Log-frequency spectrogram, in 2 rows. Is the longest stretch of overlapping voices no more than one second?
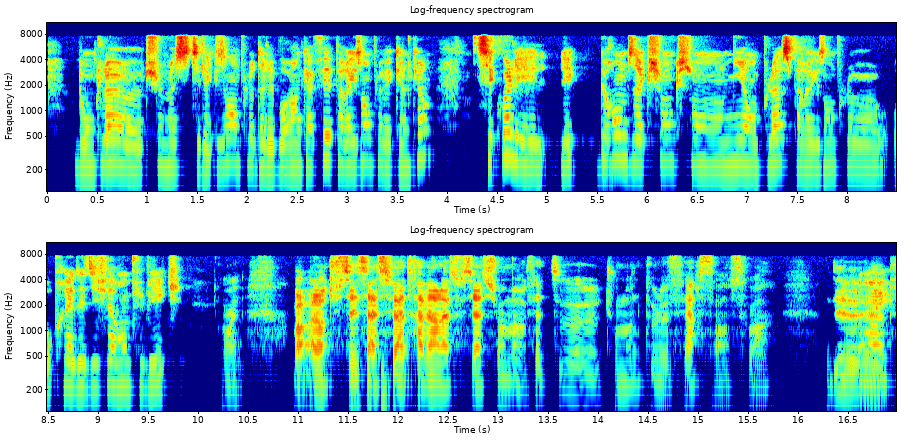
Yes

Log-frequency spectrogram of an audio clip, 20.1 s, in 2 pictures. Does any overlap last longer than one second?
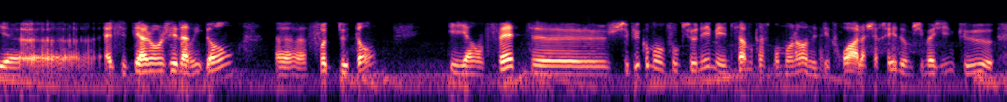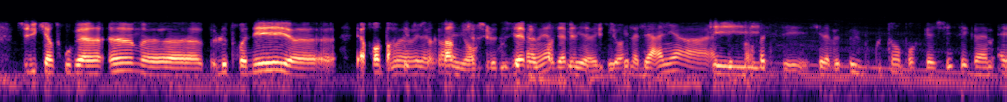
Yes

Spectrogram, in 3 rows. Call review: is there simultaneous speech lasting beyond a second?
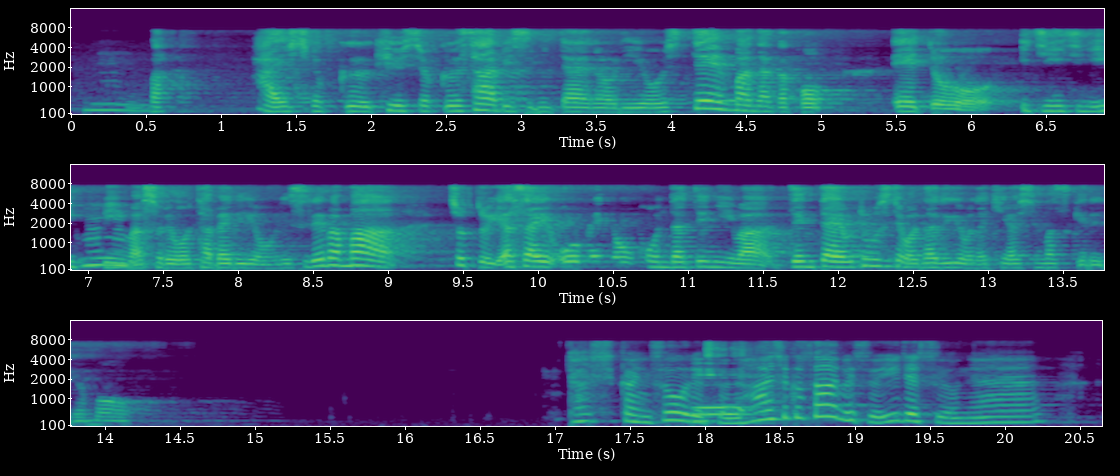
No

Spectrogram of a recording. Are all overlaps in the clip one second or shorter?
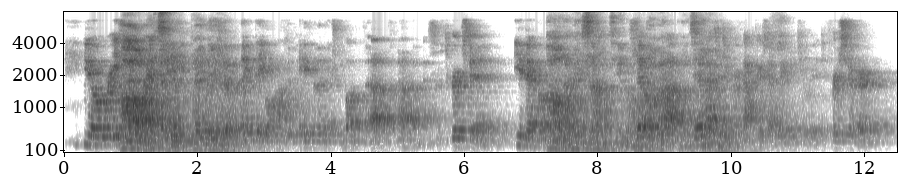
No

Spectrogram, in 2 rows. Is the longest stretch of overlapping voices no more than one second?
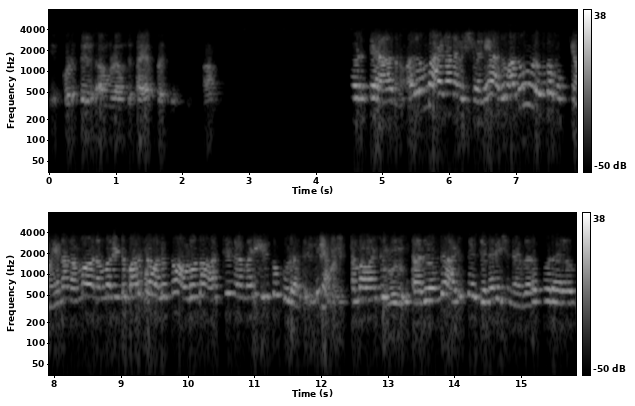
Yes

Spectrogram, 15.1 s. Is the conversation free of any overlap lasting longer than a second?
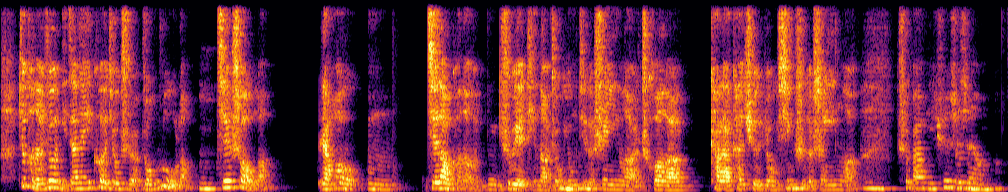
Yes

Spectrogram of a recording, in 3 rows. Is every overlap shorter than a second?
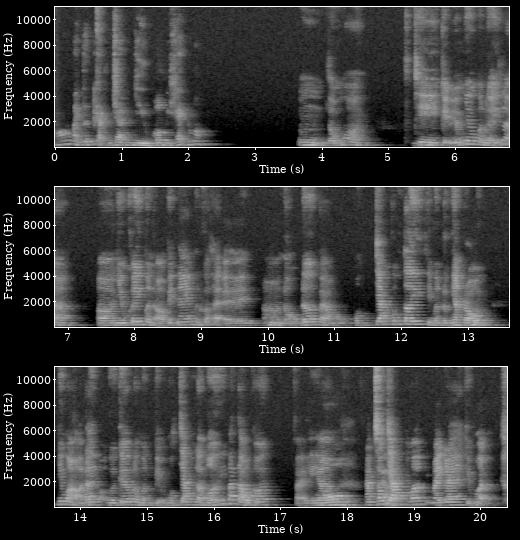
Yes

